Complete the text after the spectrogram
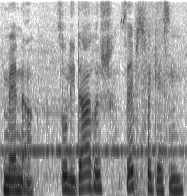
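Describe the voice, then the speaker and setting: A man playing a wry, knowing narrator in a radio drama, with a creaky voice and ironic delivery. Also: fairly high pitch, steady tone, unhurried, music in the background, close to an everyday voice.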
